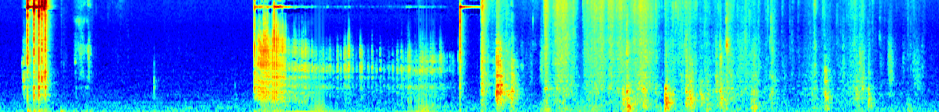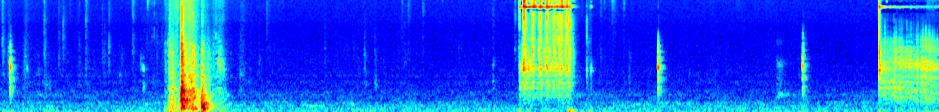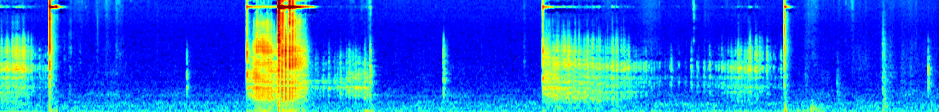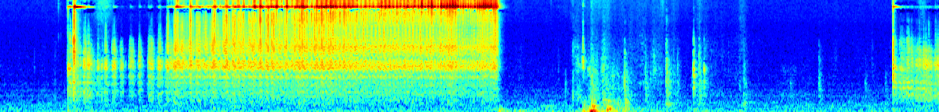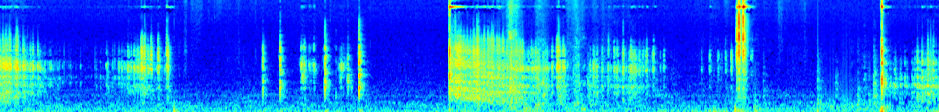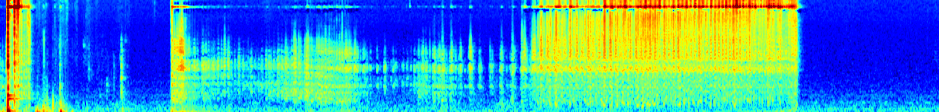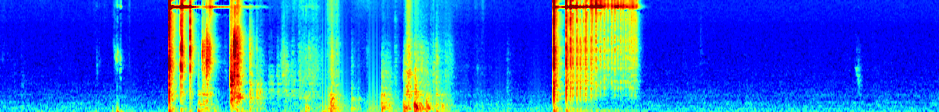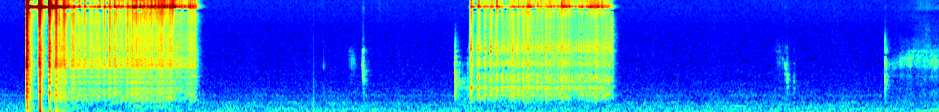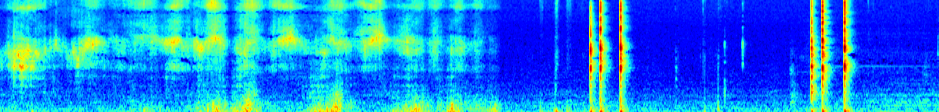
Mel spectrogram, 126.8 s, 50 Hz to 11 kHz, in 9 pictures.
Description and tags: Coin Sounds
Recorded myself dropping, spinning, flicking, tapping, etc a quarter on the counter in my bathroom. It kept falling off the edge (the first bit of sound is from the quarter falling in the trash next to the counter lol). Recorded using my Zoom H4n with it's built-in mics, XY array at 90 degrees.
cash, coin, quarter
